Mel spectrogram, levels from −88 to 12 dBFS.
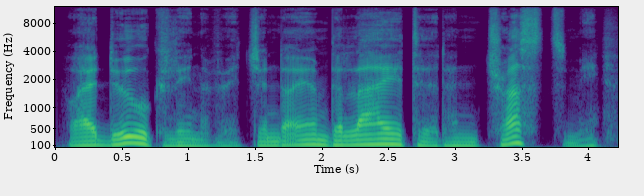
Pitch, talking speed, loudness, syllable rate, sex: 100 Hz, 140 wpm, -18 LUFS, 3.6 syllables/s, male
